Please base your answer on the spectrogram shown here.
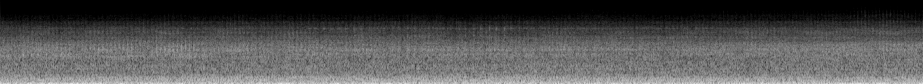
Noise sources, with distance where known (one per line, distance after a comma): jackhammer, far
